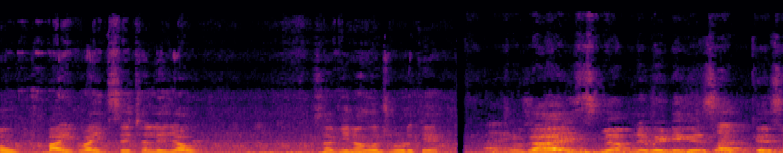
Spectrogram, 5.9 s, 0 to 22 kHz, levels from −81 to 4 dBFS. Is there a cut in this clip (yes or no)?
yes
